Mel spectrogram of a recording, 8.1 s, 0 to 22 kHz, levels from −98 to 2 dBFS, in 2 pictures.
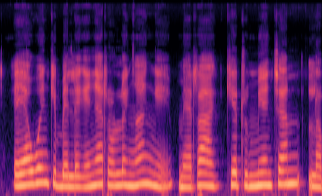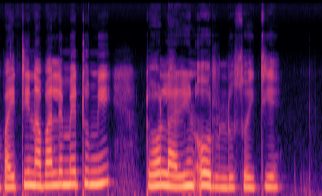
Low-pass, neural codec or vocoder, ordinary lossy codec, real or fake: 19.8 kHz; none; none; real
